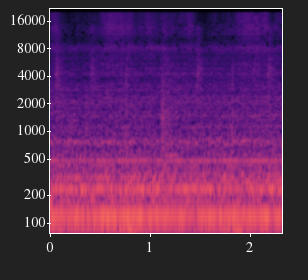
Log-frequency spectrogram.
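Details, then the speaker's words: Roper electric dryer on high heat timed dry, no vent hose fitted: steady even hum with low drone and smooth tumbling, no knocks or scraping; blower running normally, just louder without the vent hose. "now typically it would actually be a little bit quieter once you get your vent hose on the back you wouldn't hear that blower motor sound so it'd be nice and quiet a smooth operation"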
